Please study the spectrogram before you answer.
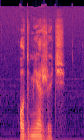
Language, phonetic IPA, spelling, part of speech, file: Polish, [ɔdˈmʲjɛʒɨt͡ɕ], odmierzyć, verb, Pl-odmierzyć.ogg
